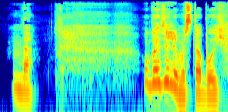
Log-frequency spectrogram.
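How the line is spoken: Sigh. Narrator (Russian): вздохнула Лариса

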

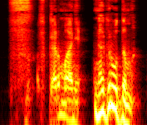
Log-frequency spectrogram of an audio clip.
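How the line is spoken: Young man, through teeth. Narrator (Russian): процедил парень

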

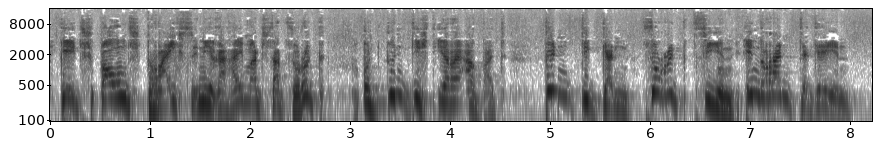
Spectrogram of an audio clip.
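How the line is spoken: Witch thundering. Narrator (German): donnerte die Hoch- und Großmeisterhexe

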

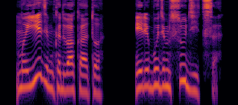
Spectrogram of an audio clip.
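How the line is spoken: Cold question. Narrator (Russian): холодно спрашиваю я

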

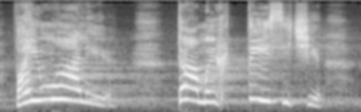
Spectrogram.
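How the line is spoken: Joyful reply. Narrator (Russian): радостно отозвался Тильтиль

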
